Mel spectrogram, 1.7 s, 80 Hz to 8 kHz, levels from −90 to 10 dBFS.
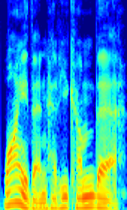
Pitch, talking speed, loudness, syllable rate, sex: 100 Hz, 210 wpm, -16 LUFS, 4.4 syllables/s, male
